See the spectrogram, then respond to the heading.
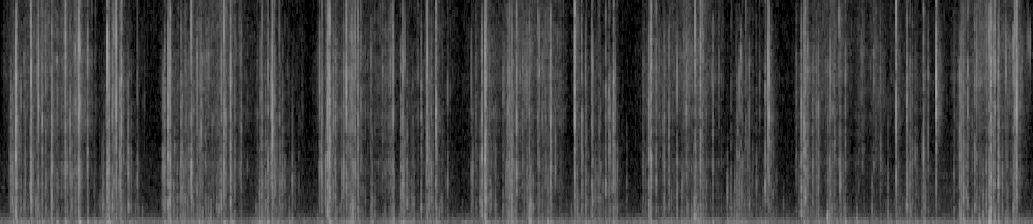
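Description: A flat beeswax wrap pack, a cardboard package in a plastic sleeve, is tapped and scratched by long nails. Dense, bright crinkling of the plastic mixes with sharp, quick taps and scratches that sound dry with almost no ring.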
